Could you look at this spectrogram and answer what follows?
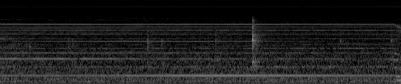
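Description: A 1610 desktop CNC laser engraver running a size-test pass, its laser head tracing the outline over a cedar coaster: a steady electric hum with a high whine. There is a single click about two and a half seconds in.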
